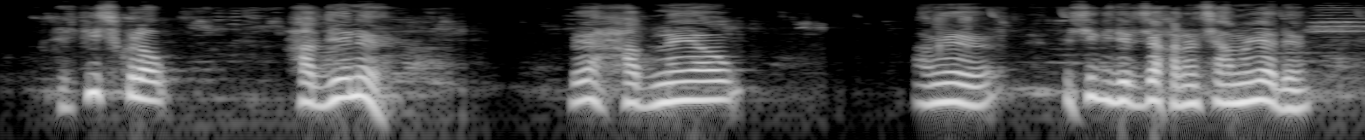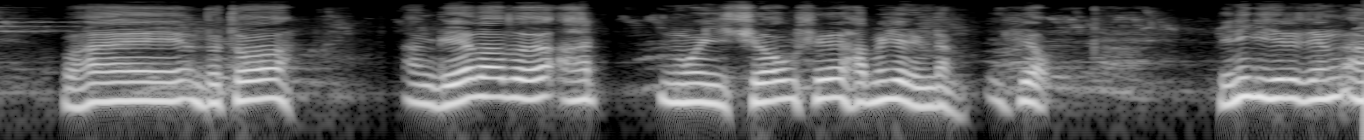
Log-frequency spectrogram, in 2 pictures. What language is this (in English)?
Bodo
